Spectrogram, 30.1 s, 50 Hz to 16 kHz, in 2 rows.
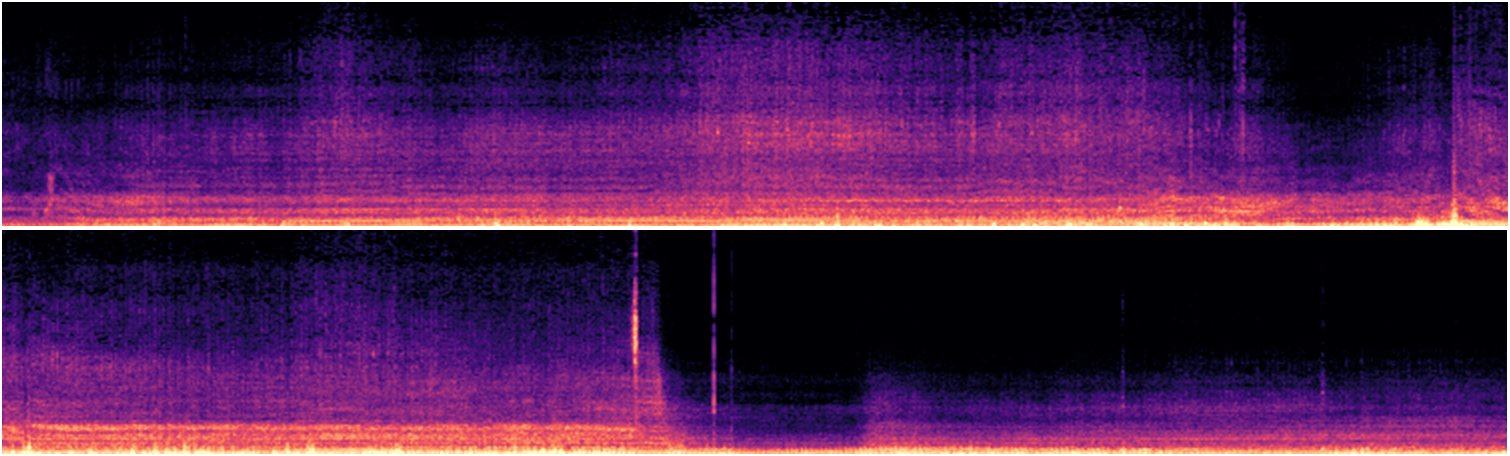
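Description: Ferguson P99 race car's engine running at a steady pace close alongside, mixed with a moving car's own engine, road and wind noise. The engine note rises a little after the middle. There is a sharp knock about halfway through, and the high wind hiss drops away about two-thirds of the way in.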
